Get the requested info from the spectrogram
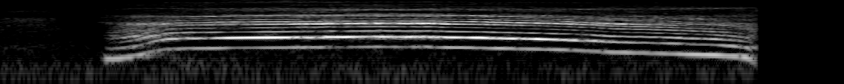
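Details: One long meow from a cat indoors, rising at the start, holding steady and bright for about three seconds, then falling off sharply.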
